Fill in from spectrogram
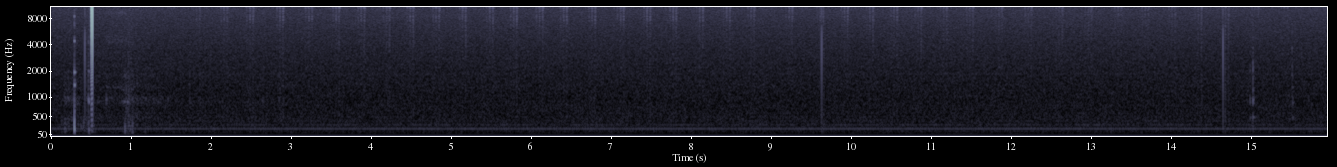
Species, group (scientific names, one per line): Metrioptera brachyptera
Orthoptera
